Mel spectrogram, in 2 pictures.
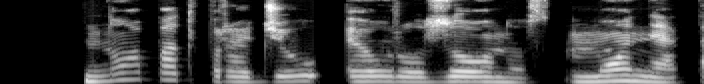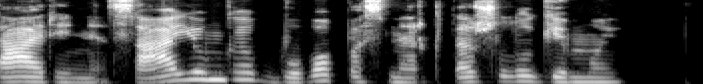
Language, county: Lithuanian, Telšiai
